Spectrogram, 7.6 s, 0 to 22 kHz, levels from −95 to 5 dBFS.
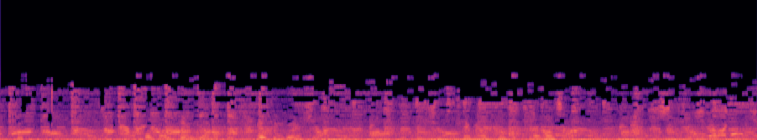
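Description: From start to finish the audio is band-limited, with nothing above about 10.4 kHz, and has a dull, gurgling, granular texture. The likely cause is heavy MP2 compression at a rate that points to about 32 kbps, where starved upper sub-bands switch off and the rest are coarsely quantised.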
